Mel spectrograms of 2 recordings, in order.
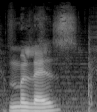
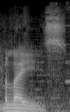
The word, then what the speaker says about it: malaise: Malays cuz last time I was calling it Malaise and the man in chat said I'm not using the correct French pronunciation.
